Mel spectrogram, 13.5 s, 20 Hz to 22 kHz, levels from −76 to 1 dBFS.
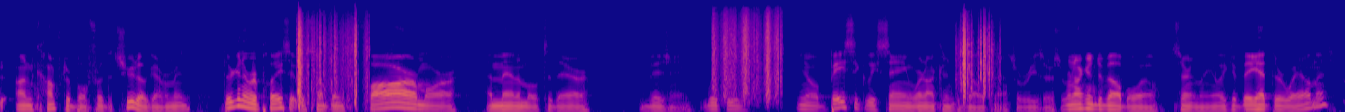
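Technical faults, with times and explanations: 2.96–3.69 s, 7.11–7.82 s and 9.55–10.01 s, cable scratch noise: three separate bursts of dense, irregular crackle and rustle sit on top of the speech, each lasting under a second and peaking at roughly 5 dB above it. The likely cause is a worn cable, connector or control being moved, so its contact resistance jumps erratically and injects broadband noise into the signal for as long as it is disturbed.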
